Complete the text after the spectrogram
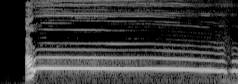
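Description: A single long canine howl rises quickly after a moment of silence, then holds a steady, sustained tone for several seconds with a slight wavering dip near the end. Loud, no talking.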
